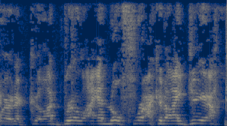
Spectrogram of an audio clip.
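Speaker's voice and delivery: slow, loud gruff-officer impression; Colonel Ty. Officer swearing to Bill, slow and emphatic. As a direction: drag it out in exasperated disbelief. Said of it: "Colonel Ty from, uh, Battlestar Galactica".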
